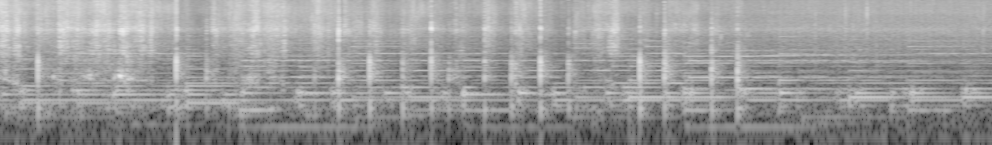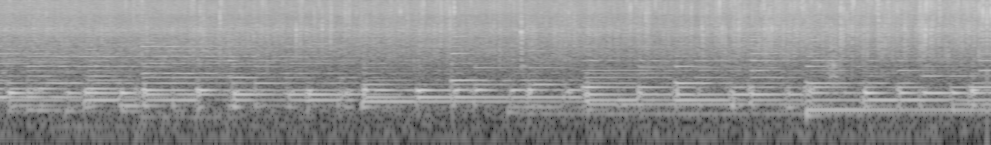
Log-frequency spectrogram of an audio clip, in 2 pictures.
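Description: Red curry paste sizzling in oil in a metal wok, with a spatula scraping and clicking against the wok during the first several seconds; the sizzle settles down after that. Background music with a melody plays throughout.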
